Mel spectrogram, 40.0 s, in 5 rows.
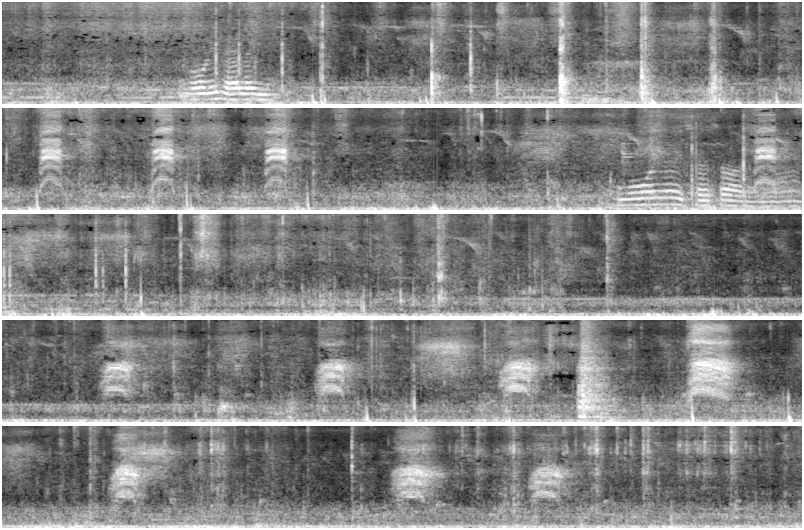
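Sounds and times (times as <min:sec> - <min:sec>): bird calling: 0:08.1 - 0:11.4, 0:24.9 - 0:26.4.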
